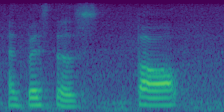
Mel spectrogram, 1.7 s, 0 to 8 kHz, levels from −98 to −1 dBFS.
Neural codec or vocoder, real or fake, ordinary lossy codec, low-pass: codec, 16 kHz, 0.8 kbps, ZipCodec; fake; none; 7.2 kHz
